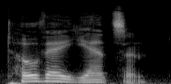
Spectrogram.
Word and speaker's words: Tove Jansson: And then we are to understand, based on the internet, that you pronounce the author's name as Tove Jansson.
